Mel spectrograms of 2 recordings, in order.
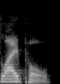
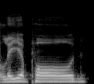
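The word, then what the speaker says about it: Leipold: to be pronounced correctly it's Lance light pole not Leopold not Leopold I just wanted to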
